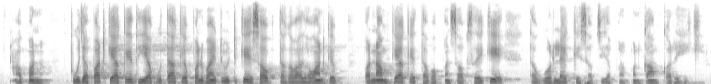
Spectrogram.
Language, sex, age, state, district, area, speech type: Maithili, female, 18-30, Bihar, Samastipur, rural, spontaneous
